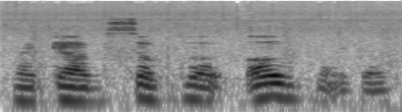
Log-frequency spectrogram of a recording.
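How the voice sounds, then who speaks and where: A man's voice: medium pitch, normal speed, dark tone, poor audio. A man giving casual let's play commentary, reacting to the game in short, sparse muttered remarks. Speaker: gaming YouTuber. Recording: faint noise, game audio behind.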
